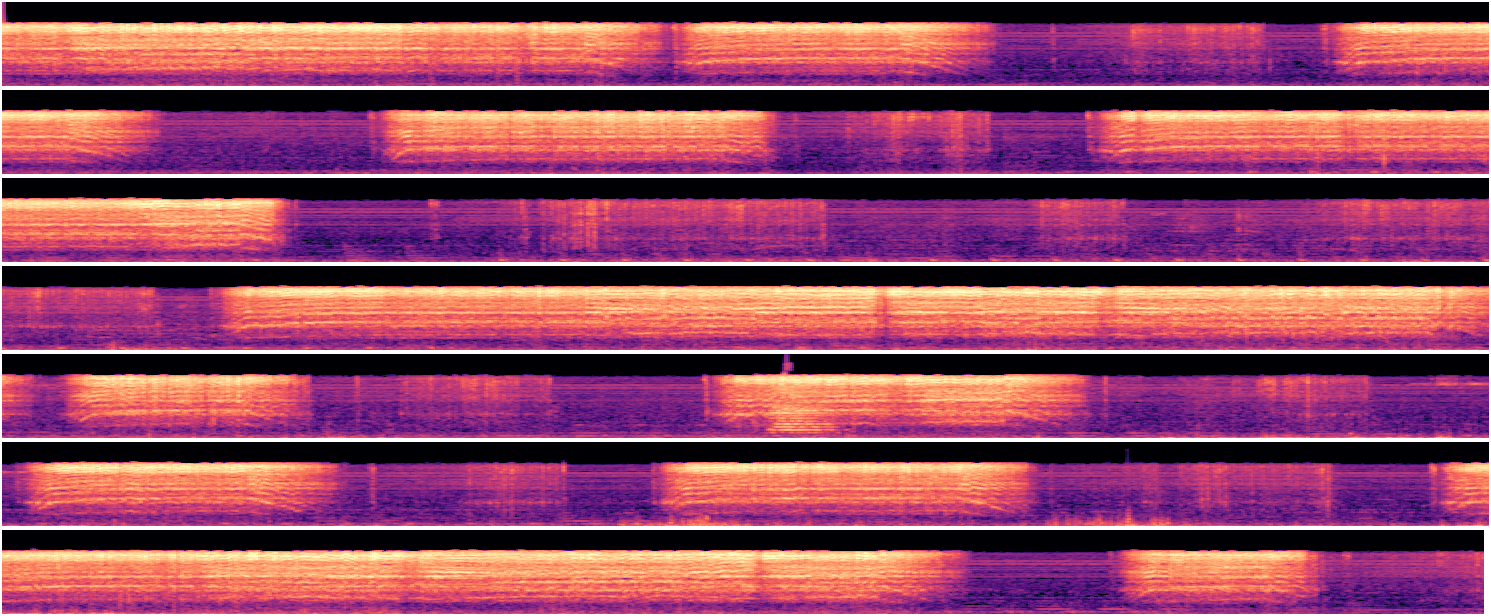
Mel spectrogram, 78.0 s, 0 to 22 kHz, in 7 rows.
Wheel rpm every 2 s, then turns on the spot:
200, 200, 110, 80, 10, 140, 10, 160, 90, 30, 190, 200, 40, 10, 0, 10, 20, 60, 190, 190, 200, 190, 80, 90, 10, 150, 40, 10, 140, 10, 90, 110, 10, 100, 190, 190, 170, 40, 70.
16-18 24-28 32-34 48-50 58-60 64-66 76-78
